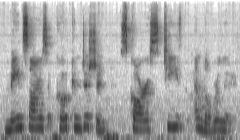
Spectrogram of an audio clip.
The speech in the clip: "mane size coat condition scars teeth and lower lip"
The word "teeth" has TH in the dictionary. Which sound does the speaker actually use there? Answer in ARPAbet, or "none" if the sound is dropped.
TH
